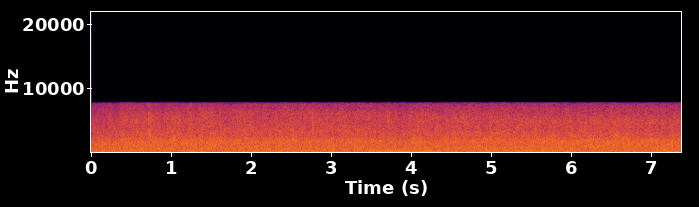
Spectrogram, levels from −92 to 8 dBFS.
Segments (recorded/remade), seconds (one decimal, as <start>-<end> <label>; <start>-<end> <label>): 0.0-7.4 recorded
